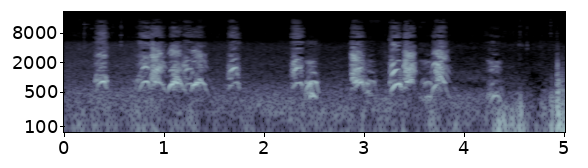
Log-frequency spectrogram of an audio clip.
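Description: Small dogs yap and bark excitedly.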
